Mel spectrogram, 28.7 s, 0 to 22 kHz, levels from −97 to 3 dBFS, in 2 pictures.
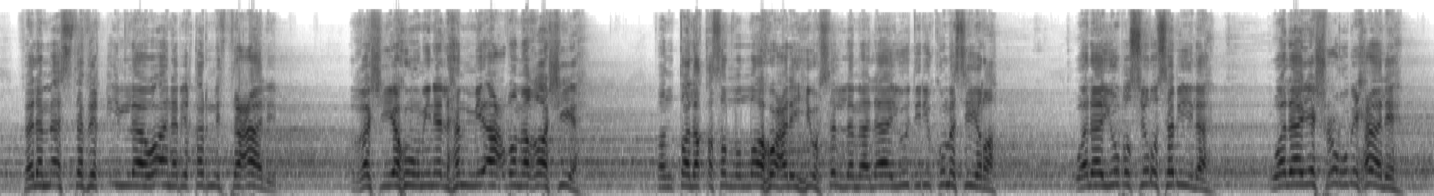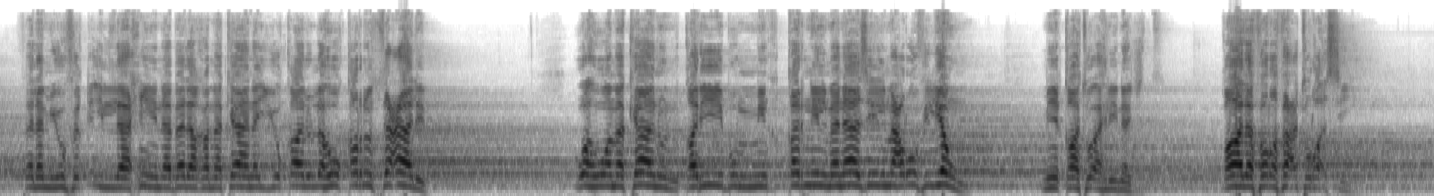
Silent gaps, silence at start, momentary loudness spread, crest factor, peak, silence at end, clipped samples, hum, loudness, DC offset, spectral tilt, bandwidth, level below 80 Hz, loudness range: none; 0 s; 19 LU; 16 dB; 0 dBFS; 0 s; under 0.1%; none; -15 LUFS; under 0.1%; -2.5 dB/octave; 17 kHz; -54 dBFS; 3 LU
